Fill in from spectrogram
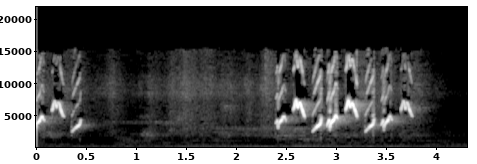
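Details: Java sparrow lure calls: two quick high chirps, a two-second gap of faint hum, then a lively run of about ten sharp, slurred chirps.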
